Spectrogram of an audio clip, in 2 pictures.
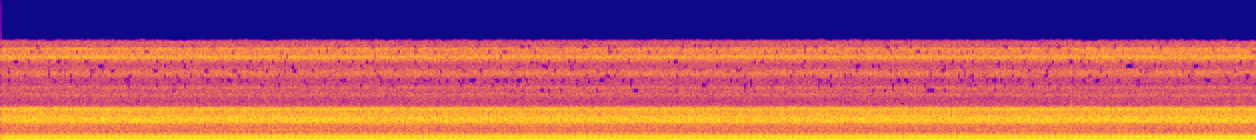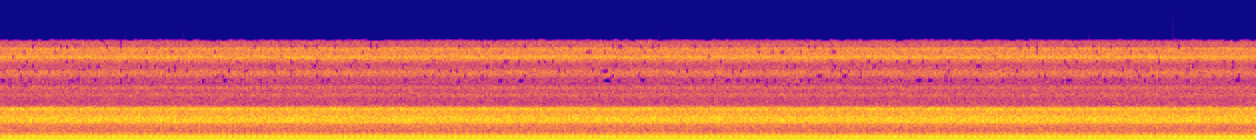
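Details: Aerosol nebulizer compressor running: steady, unbroken mechanical hum and hiss with no breathing, voices or other sounds over it.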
